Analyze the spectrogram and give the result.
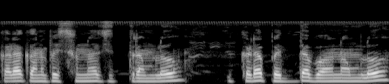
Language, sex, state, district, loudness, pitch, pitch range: Telugu, male, Andhra Pradesh, Sri Satya Sai, -17 LUFS, 155 Hz, 150-165 Hz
